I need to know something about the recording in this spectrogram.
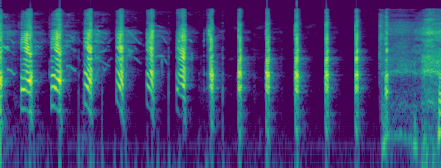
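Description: Men laughing hard at a joke: a long run of short, even "ha-ha" bursts, about three to four a second, that turn shorter and breathier toward the end.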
